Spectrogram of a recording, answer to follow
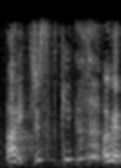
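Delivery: giggling through the apology; laughing. Real, not acted.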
